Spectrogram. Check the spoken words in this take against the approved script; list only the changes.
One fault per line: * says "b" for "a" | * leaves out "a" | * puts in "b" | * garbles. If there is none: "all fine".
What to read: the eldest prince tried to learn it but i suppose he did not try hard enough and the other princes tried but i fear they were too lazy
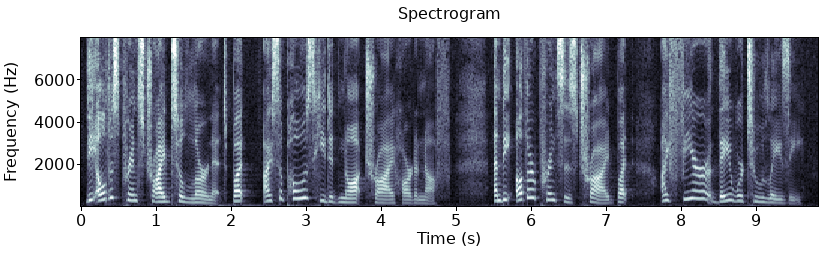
all fine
